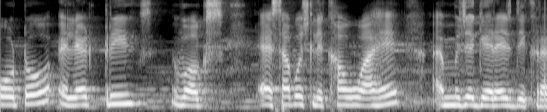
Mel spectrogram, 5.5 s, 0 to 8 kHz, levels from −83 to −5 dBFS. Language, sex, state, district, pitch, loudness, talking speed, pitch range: Hindi, female, Punjab, Pathankot, 205 Hz, -15 LUFS, 155 wpm, 190-220 Hz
